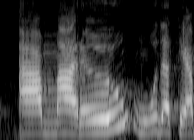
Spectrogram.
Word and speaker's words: amarão: é esta eles Amarão muda a pronúncia e vai terminar em ao combinado agora eu quero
